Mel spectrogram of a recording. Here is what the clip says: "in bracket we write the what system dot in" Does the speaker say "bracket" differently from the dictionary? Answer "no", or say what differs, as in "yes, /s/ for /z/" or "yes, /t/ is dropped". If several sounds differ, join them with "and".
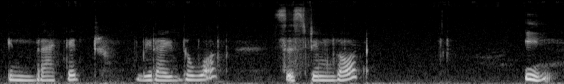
no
